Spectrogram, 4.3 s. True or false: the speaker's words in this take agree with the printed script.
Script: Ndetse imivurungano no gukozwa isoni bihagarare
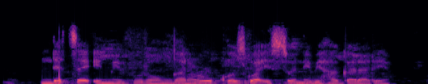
true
